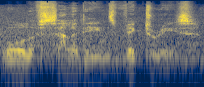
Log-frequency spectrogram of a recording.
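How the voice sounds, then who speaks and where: An actor playing a weary, middle-aged former crusader knight who narrates a game's war chronicle in a solemn, measured, dramatic storytelling manner. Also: male voice, fairly low pitch, noisy background, close to an everyday voice. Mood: grave, tense. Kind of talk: dramatic scripted first-person narration. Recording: music under the voice. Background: music.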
